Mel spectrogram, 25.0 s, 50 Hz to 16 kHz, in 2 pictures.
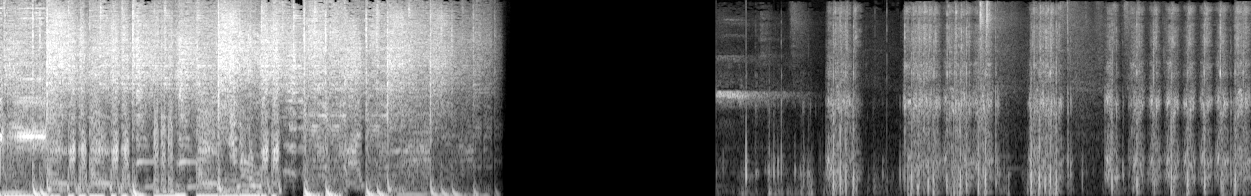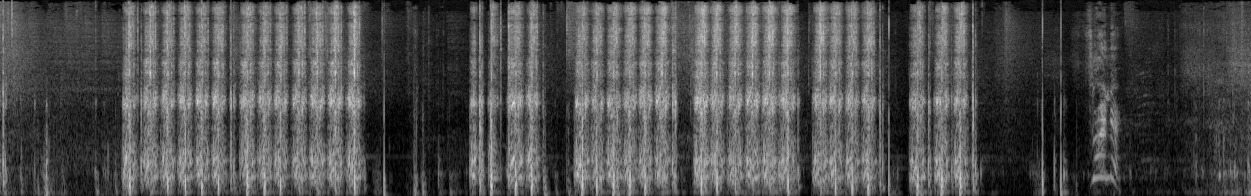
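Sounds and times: airsoft rifle automatic bursts: 0:13.7 - 0:16.2, 0:17.2 - 0:22.3.

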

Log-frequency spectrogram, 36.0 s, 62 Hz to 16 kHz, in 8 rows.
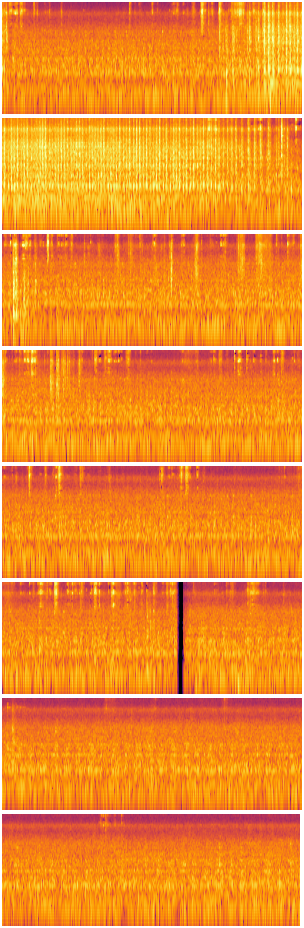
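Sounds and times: sewing machine stitching: 0:03.2 - 0:09.3.

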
